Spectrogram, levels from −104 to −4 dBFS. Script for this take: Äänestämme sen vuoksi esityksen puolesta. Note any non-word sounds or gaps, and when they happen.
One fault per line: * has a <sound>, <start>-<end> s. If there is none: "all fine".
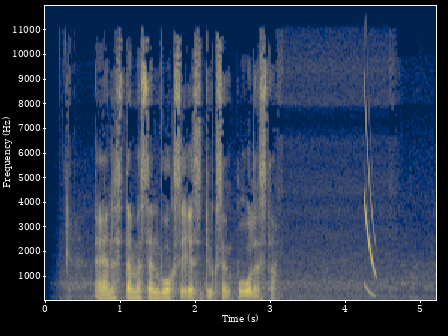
* has a chirp, 4.2-4.4 s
